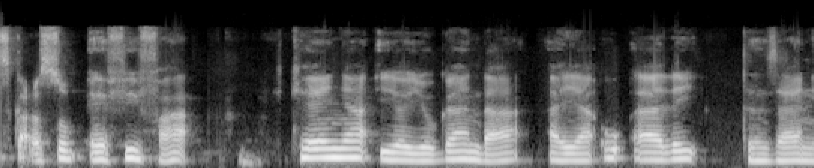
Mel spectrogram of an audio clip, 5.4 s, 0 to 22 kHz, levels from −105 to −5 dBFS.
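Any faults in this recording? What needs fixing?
Comfort noise in place of the background, from 4.83 to 4.93 s: for about 100 ms near the end of this speech clip, the quiet room tone turns into a smooth, featureless hiss roughly 1 dB quieter than the background around it. The background sits about 53 dB below the loudest speech, so a voice detector treats this stretch as silence. The sender then likely stops transmitting under Opus discontinuous transmission, and the receiver fills the gap with synthetic noise shaped only roughly like the real background. The Opus call path itself carries content up to about 12 kHz. To prevent it, disable DTX on the sending side, or lower the voice detector's threshold so quiet background keeps being sent.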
